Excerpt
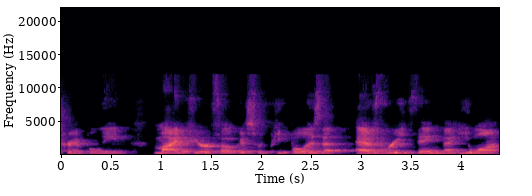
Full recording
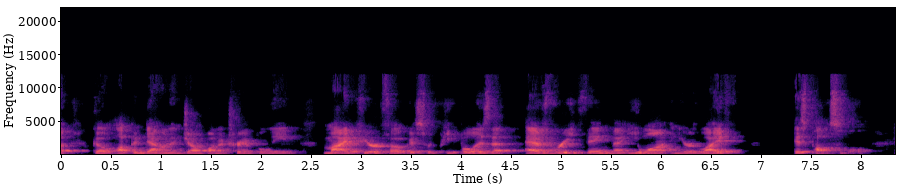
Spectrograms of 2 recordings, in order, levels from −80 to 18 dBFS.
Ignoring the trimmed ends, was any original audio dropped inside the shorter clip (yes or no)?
no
